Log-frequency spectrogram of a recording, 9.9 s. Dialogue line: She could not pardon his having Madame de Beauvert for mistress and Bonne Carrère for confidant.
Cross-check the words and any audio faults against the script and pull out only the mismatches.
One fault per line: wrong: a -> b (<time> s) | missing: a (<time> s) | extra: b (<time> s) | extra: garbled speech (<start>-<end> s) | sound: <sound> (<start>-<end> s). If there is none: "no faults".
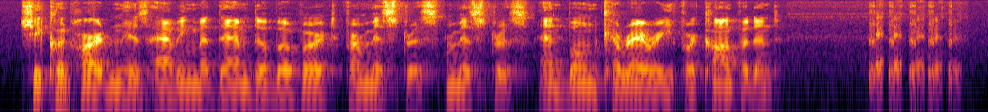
missing: not (0.7 s)
extra: mistress (4.5 s)
sound: laugh (8.7-9.6 s)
